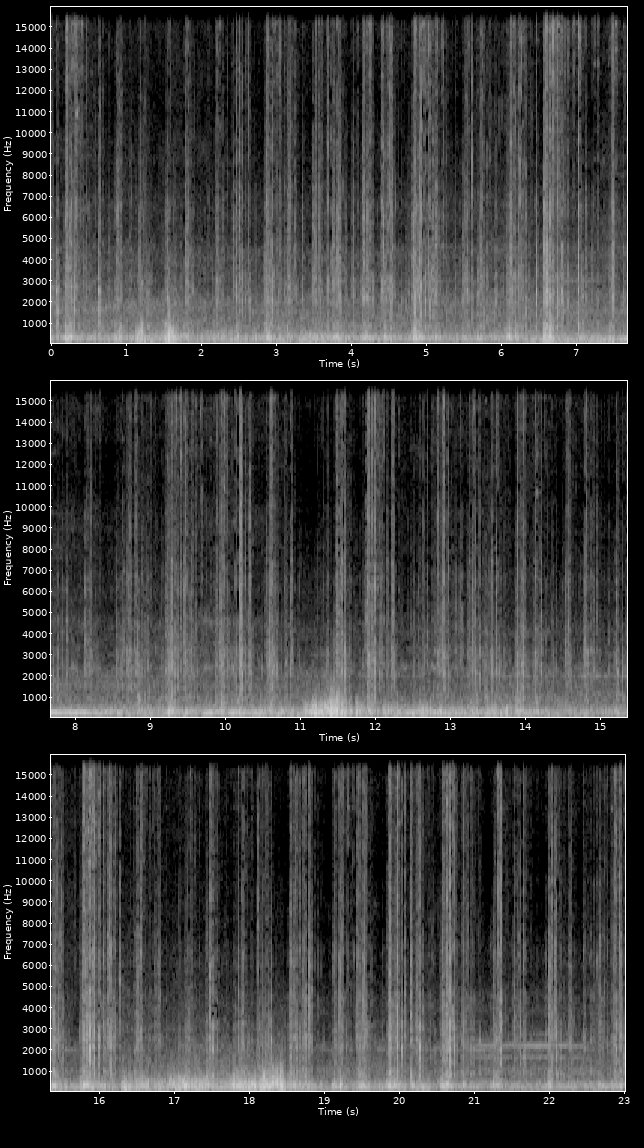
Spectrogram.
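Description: Mobility scooter rolling along a sidewalk, its front basket and body rattling and clicking over the pavement, with road traffic going by. The traffic swells twice, about halfway through and again a few seconds later.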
